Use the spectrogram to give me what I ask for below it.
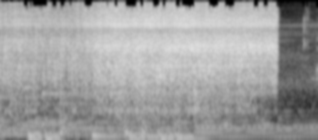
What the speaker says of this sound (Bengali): দুটো তেজপাতা দিলাম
